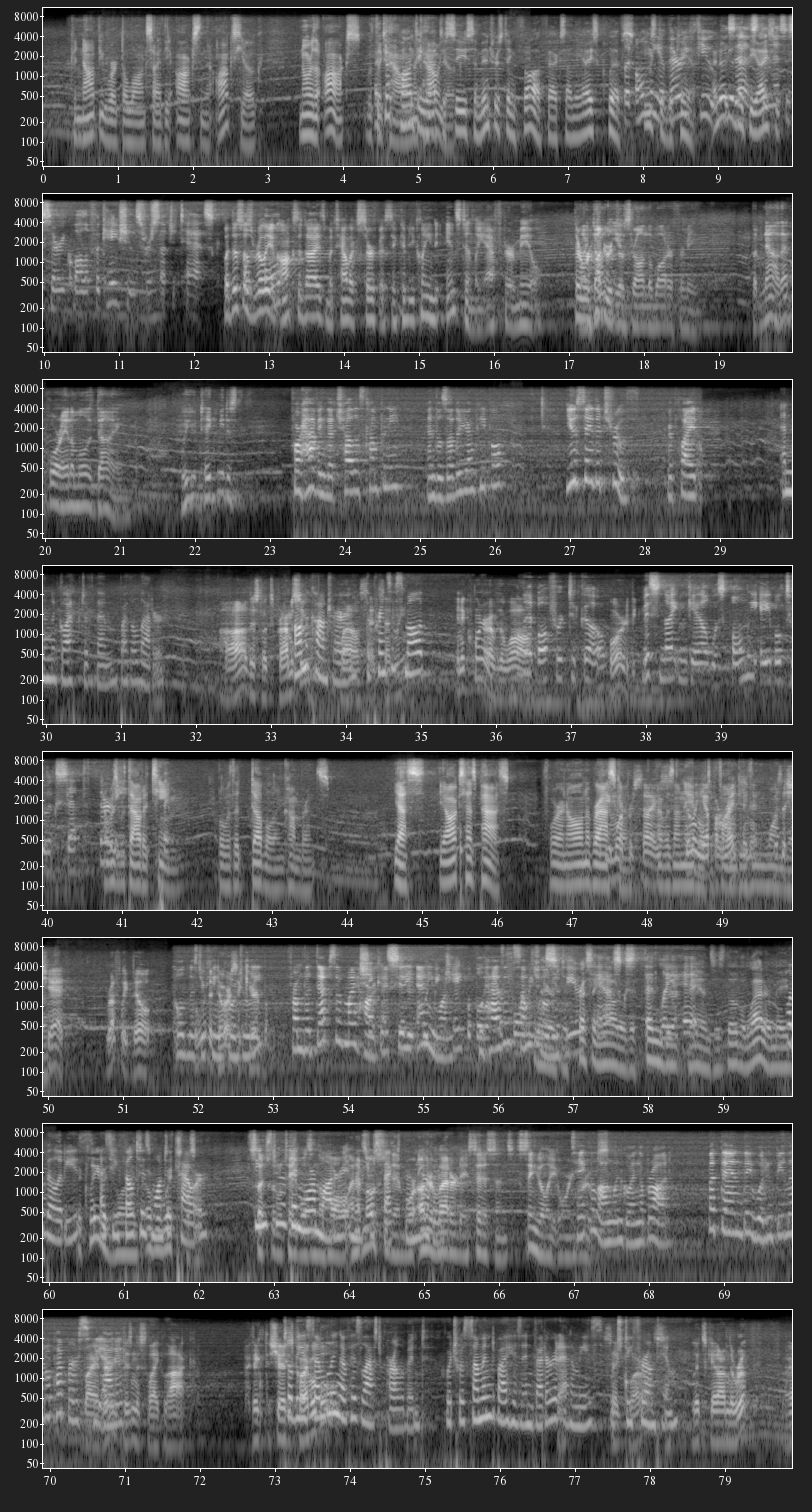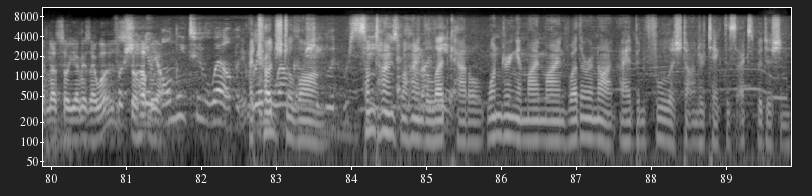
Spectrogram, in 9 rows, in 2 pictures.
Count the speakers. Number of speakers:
8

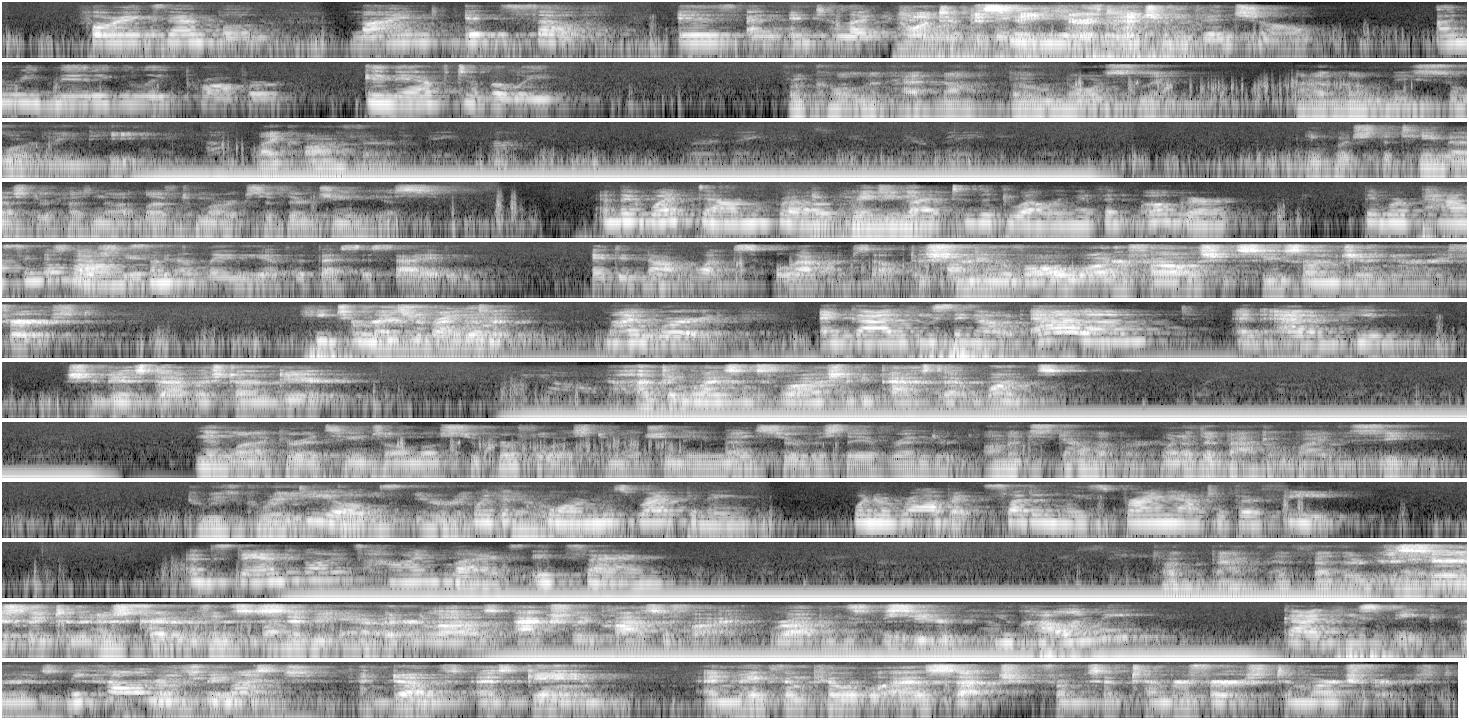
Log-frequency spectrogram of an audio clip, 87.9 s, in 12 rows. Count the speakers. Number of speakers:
10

